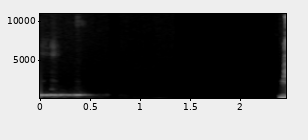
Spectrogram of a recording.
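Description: The tail of a drawn-out spoken "uh" fades out about half a second in, followed by silence.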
